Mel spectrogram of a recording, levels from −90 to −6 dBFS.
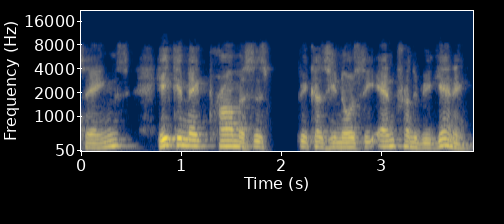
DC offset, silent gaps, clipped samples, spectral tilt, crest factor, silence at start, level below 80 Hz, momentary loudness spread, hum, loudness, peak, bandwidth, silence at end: under 0.1%; 1.97-2.15 s; under 0.1%; -7 dB/octave; 20 dB; 0 s; -64 dBFS; 12 LU; none; -24 LUFS; -4 dBFS; 8.6 kHz; 0 s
